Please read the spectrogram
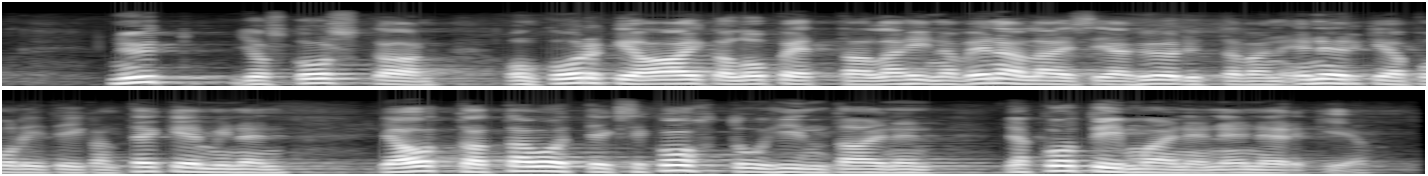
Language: Finnish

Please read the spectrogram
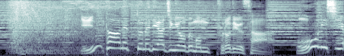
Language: Japanese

